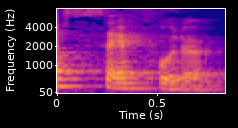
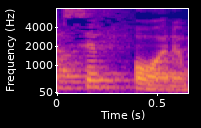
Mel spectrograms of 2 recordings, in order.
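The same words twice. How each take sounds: First: "Sephora" stressed on first syllable, "SÉ-fora"; Brazilian stress. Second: "Sephora" as "se-FÓ-ra"; alternative stress. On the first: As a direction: punch the SE in "Sephora". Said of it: "maioria das pessoas fala". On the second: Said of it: "tem lugar que fala". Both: Shown as a demonstration.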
